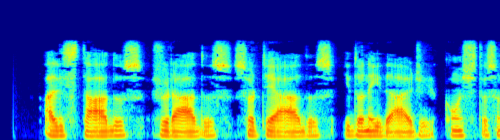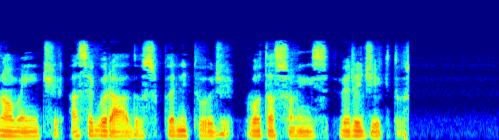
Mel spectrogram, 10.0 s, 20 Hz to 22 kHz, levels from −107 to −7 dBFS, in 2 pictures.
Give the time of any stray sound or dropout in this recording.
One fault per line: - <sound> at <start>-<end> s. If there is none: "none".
none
